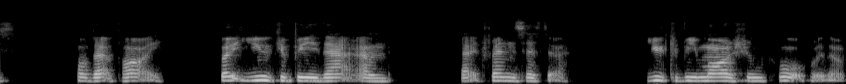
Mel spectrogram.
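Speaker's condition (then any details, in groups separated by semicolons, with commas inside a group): Cerebral palsy; uses wheelchair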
